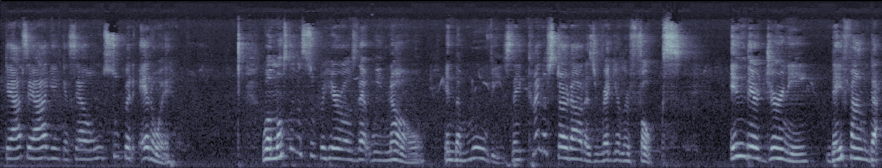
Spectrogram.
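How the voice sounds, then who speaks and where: A woman's voice: medium pitch, warm tone, a little hiss or hum, poor audio. A woman school principal giving a heartfelt, emotional graduation speech into a podium microphone. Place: graduation ceremony.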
